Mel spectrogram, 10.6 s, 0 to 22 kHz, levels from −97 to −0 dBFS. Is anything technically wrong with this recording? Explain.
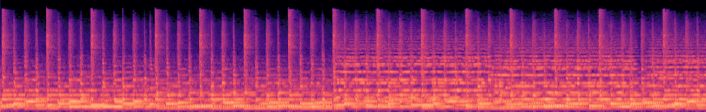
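Yes. Damaged data in a compressed stream produces brief glitches at 1.84 s and 9.45 s. The decoder misreads corrupt frames and loses sync, giving a chirp, squawk, click or short hole.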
